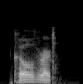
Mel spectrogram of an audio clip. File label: "covert", English; adjectives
